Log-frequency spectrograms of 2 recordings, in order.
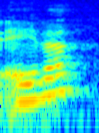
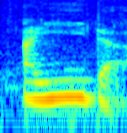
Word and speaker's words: Aida: I haven't listened to all of, how do you say it, Aida? Aida.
